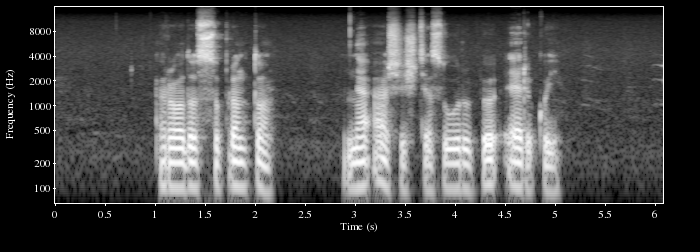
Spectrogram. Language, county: Lithuanian, Vilnius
